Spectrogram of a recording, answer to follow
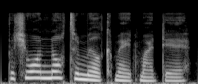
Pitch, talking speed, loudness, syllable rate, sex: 225 Hz, 240 wpm, -15 LUFS, 5.6 syllables/s, female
